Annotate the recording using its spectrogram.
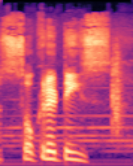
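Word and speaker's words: Socrates: सुकरात हिंदी में कहते हैं, सोक्रेट भी कहते हैं, बट सोक्रेटिस इनकी एग्जैक्ट प्रोनाउंसिएशन है।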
